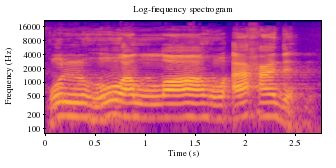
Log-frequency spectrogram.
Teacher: Nah, wa in yakunis sukunu li ajlil waqfi kanatil qalqalatu abyan. Ya, ketika waqaf dia lebih jelas qalqalahnya.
